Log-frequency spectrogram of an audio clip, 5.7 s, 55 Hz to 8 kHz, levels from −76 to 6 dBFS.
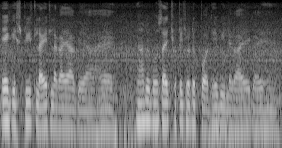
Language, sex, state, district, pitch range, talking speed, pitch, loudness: Hindi, male, Jharkhand, Ranchi, 100-125 Hz, 180 wpm, 105 Hz, -18 LUFS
